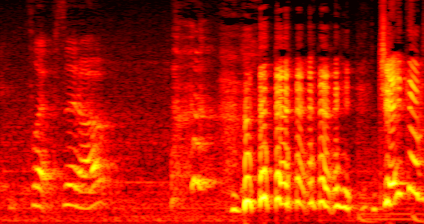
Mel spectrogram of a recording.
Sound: laughing

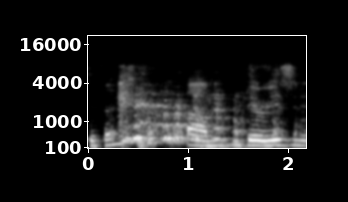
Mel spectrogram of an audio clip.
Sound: laughter

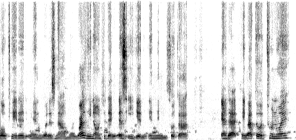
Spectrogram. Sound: speaking Dakota

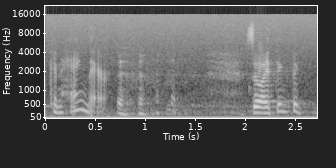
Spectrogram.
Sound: laughing

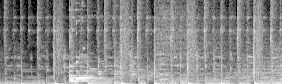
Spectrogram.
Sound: electronic bell ringing; upbeat music

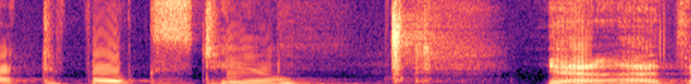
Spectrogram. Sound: tongue clicking

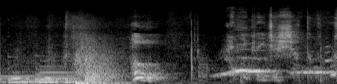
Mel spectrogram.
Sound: whispering; door slams; whispering

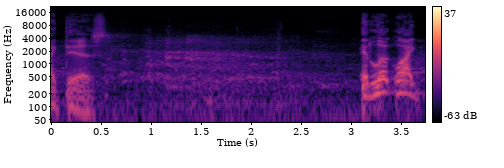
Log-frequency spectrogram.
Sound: laughter

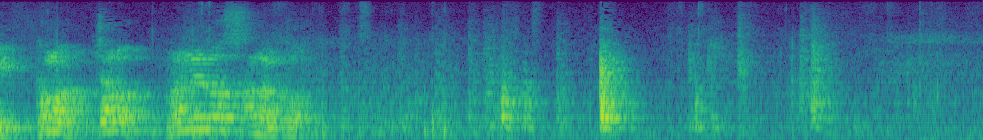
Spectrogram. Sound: speaking foreign language

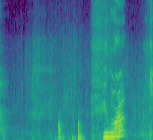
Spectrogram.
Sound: knocks at the door

